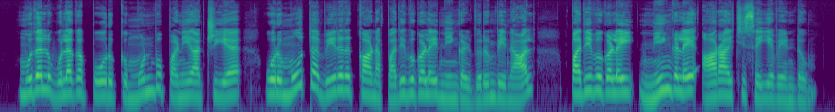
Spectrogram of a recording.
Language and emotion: Tamil, neutral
